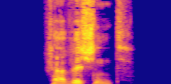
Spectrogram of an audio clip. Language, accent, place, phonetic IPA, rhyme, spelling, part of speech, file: German, Germany, Berlin, [fɛɐ̯ˈvɪʃn̩t], -ɪʃn̩t, verwischend, verb, De-verwischend.ogg
- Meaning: present participle of verwischen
